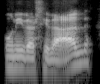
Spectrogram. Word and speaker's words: universidad: universidad we see that la universidad ends in the letter d so we know that according to the rules we've learned that you would pronounce the stress on the last syllable because it's a consonant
